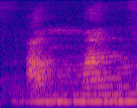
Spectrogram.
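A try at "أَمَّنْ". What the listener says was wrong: aman ini satu aja. Aman gitu.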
